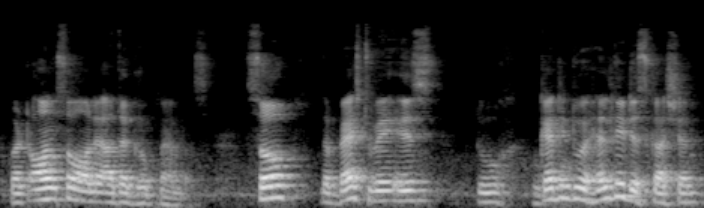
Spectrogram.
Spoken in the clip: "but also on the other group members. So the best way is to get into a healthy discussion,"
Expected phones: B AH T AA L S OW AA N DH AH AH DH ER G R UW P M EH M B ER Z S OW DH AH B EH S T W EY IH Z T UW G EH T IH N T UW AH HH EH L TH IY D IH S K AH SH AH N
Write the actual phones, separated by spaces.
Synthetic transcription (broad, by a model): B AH T AA L S OW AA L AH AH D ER G R UW P M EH M B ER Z S OW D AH B EH S T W EY IH Z T UW G EH T IH N T UW AH HH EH L T IY D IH S K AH SH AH N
